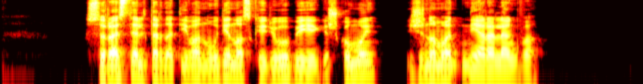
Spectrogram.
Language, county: Lithuanian, Alytus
